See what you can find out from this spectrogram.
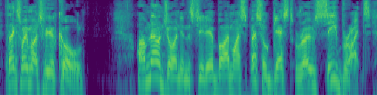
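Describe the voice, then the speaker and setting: English male comedy phone-in host, slightly high voice, dry studio sound, earnest, bumbling, hesitant. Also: sing-song, moderate pace, fairly bright tone, no echo. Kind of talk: spoof radio phone-in presenting.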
